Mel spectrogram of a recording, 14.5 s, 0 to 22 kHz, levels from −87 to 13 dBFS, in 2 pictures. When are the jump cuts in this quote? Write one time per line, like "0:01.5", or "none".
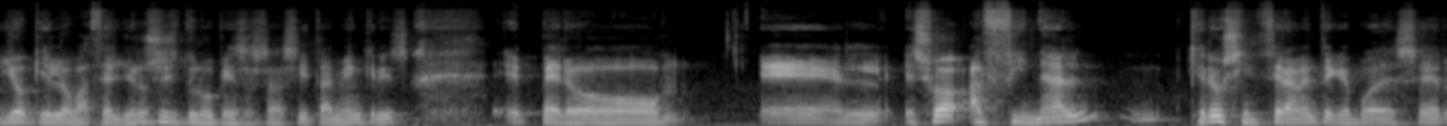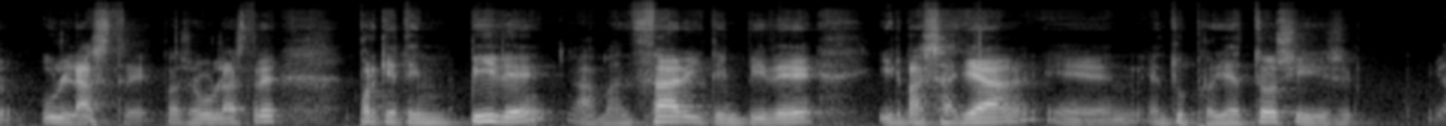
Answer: none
